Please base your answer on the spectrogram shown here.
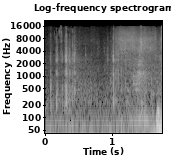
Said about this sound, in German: Also wir knuspern jetzt gerade.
